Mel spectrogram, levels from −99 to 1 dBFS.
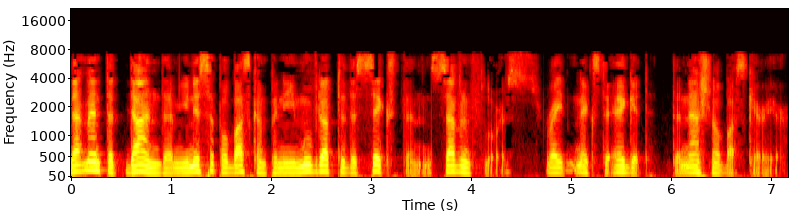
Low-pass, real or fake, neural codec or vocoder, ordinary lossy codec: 7.2 kHz; real; none; MP3, 32 kbps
